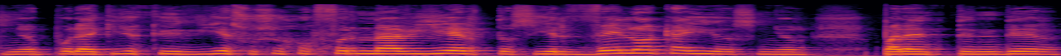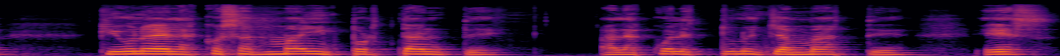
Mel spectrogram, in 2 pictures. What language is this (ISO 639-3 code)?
spa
